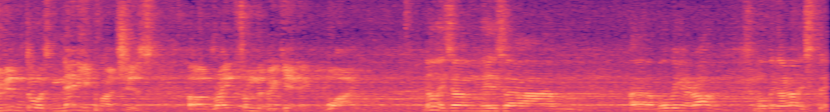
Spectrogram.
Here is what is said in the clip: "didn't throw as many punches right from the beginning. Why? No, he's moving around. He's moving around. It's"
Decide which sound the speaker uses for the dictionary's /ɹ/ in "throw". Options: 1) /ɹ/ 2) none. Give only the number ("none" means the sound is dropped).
2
